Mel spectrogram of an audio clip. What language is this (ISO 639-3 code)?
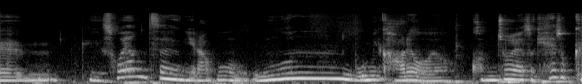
kor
